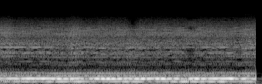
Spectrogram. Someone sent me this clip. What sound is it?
Multisamples made from the spooky living dead grain sound. Pitch indicated in filer name may be wrong... cool edit was giving wacky readings... estimated as best I could, some are snipped perfect for looping some are not.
